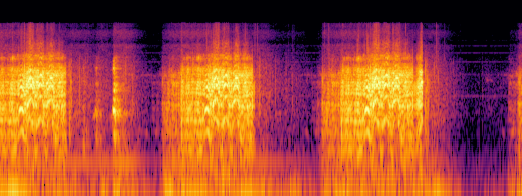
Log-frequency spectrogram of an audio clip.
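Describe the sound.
A person imitates a cow moose call, producing three long, loud, nasal bellowing calls in a steady rhythm with short pauses between, alone.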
